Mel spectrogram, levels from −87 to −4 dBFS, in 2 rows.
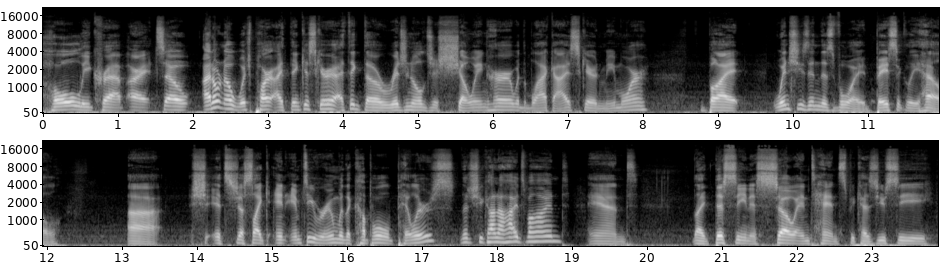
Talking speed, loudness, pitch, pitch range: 160 wpm, -24 LUFS, 110 Hz, 95-130 Hz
